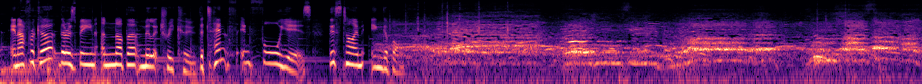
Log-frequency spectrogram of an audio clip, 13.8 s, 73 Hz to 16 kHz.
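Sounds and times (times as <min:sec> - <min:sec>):
speech: 0:00.2 - 0:06.4
large outdoor crowd cheering and chanting in the street: 0:05.7 - 0:13.8
rhythmic group singing: 0:08.4 - 0:13.8.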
